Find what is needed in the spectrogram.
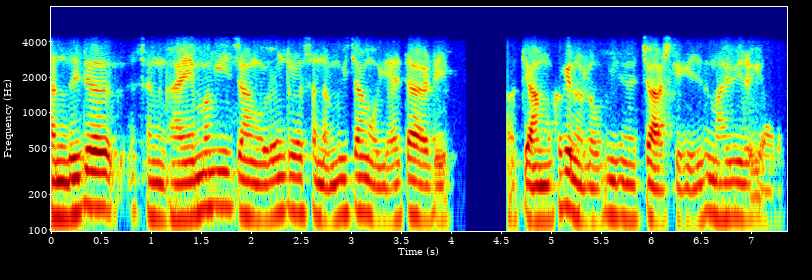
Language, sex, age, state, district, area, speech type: Manipuri, male, 30-45, Manipur, Kangpokpi, urban, conversation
